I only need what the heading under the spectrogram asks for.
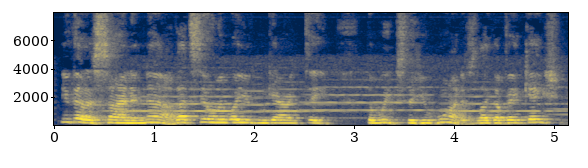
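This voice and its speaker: A man playing a big, forceful mobster-style house painter giving a hard sell, pitched up and loud. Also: steady tone, brisk, reverberant, recorded from a distance, faint music behind, lightly acted. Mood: pushy. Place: home patio. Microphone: computer's built-in microphone.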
